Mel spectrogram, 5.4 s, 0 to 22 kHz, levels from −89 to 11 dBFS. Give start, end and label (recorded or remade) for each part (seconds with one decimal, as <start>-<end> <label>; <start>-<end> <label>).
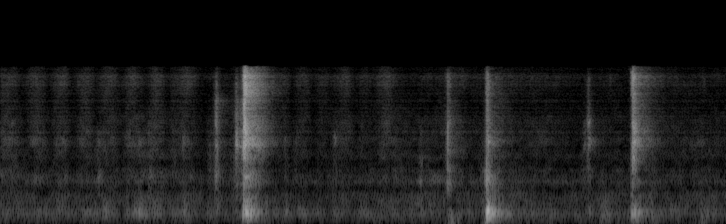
0.0-5.4 remade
